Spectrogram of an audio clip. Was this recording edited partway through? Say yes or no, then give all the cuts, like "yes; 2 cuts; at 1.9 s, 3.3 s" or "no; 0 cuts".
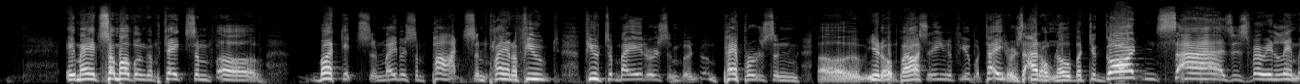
yes; 1 cut; at 8.1 s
